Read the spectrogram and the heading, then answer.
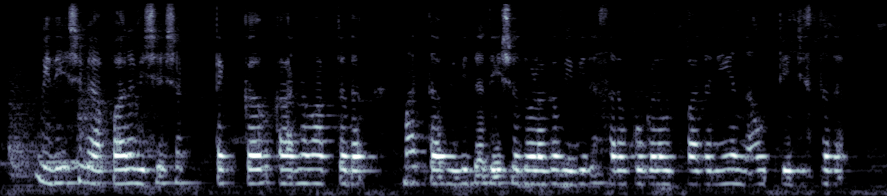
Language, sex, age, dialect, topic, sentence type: Kannada, female, 25-30, Dharwad Kannada, banking, statement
